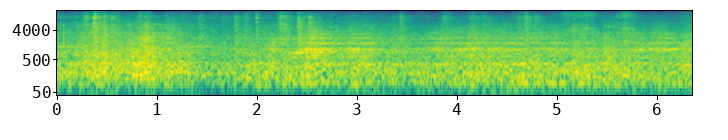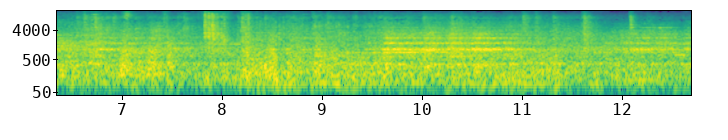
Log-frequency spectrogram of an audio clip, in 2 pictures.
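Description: Tram running on street rails, heard from inside the front cab: a steady rolling rumble, with high whining tones that come and go a couple of times. There is a single sharp click about eight seconds in.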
